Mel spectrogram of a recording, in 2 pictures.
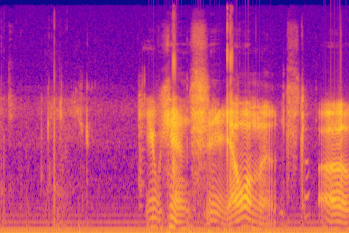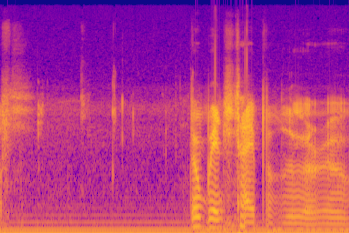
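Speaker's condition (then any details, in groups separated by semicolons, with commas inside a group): Cerebral palsy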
